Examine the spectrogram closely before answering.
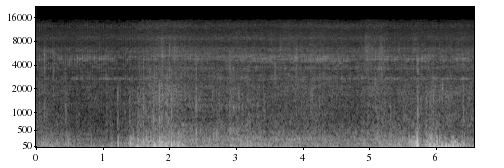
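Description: Mountain bike rolling fast down a forest dirt trail: tyre rumble and wind buffeting the handlebar-mounted camera's microphone, with small knocks and rattles from the bike over the ground. The rumble surges twice, about two seconds in and most strongly near the end.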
